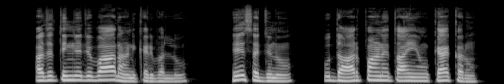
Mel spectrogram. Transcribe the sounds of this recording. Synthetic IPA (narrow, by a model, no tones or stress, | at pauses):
ɐt̪̬ɛt̪ɪjãd͡ʒobaːɾaːɽ̃ikɐɾibɐlːu | ɦeːsɐd͡ʒəno | ʊd̪ʱːaːɾpãːɽ̃ɛt̪ãːĩɐũkɛːkɐɾũː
